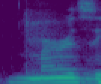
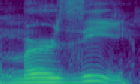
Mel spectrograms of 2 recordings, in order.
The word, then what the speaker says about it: Mercy: Yeah, and he said we're pronouncing it Mercy, M-E-R-C-Y, like Mercy, Mercy, Mercy by Joe Zo and all. So I wrote back, hey man, thanks a lot. Would you mind phonetically spelling that? And then he wrote back in all caps, M-E-R space Z-E-E. – Mer-Z. – Mer-Z. – With a Z, not a S.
